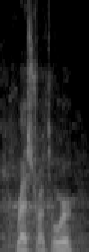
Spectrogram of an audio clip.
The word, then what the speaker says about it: restaurateur: And just to make it extra difficult for us, they went and took the N out of the word, restaurateur, so it's impossible to pronounce.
